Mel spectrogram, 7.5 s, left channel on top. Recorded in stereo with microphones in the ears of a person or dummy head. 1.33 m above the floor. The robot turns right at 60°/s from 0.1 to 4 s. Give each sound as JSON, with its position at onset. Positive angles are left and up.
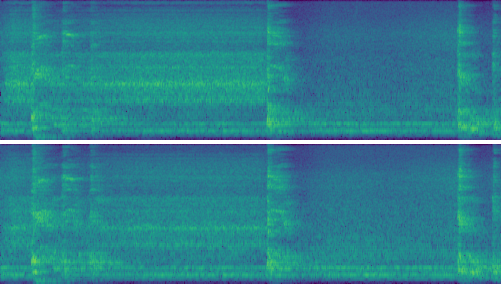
{"t": 0.5, "sound": "a cough", "side_deg": 10, "distance_m": 1.4}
